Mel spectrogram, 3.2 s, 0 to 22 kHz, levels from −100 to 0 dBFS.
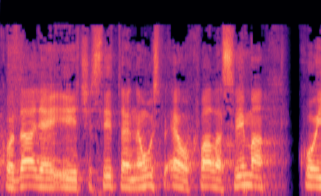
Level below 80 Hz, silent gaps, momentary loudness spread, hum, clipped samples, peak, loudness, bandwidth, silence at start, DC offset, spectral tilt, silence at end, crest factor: -52 dBFS; none; 6 LU; none; under 0.1%; -2 dBFS; -15 LUFS; 14 kHz; 0 s; under 0.1%; -3.5 dB/octave; 0 s; 14 dB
